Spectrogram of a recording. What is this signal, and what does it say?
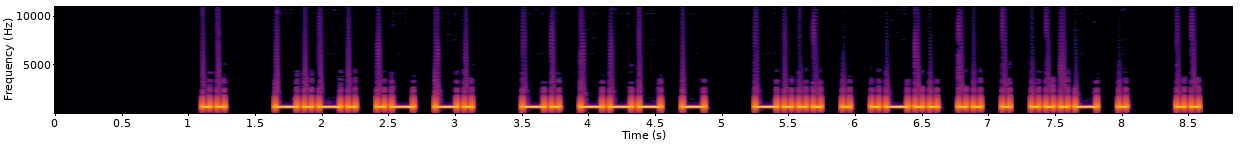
Morse code, heard as a keyed tone, about 22 wpm, 700 Hz. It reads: I CAN NOT BELIEVE I
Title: Sets of 5 Words Encore2 22wpm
